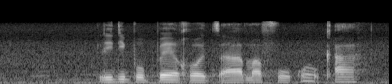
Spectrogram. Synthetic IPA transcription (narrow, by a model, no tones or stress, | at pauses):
lɪdipʼʊpʼɛɣɔt͡sʼamafʊkʼɔkʼa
